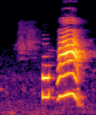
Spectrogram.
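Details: Ringneck parrot kept as a pet mimics speech, giving a soft breathy lead-in, a sharp short syllable and a sustained, bright, nasal-sounding second syllable in a quiet room.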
